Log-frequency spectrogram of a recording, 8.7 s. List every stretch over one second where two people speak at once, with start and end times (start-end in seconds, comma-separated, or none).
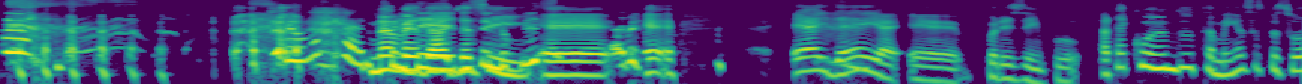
2.5-4.3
